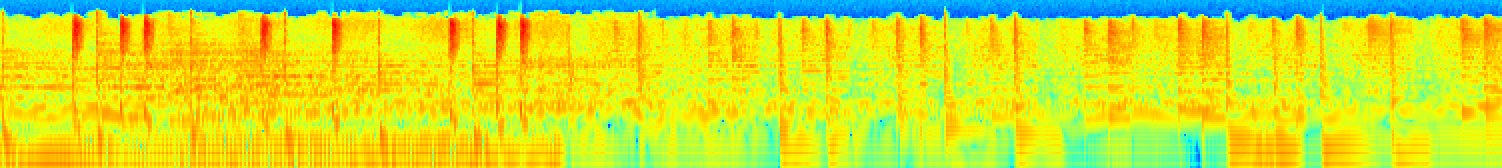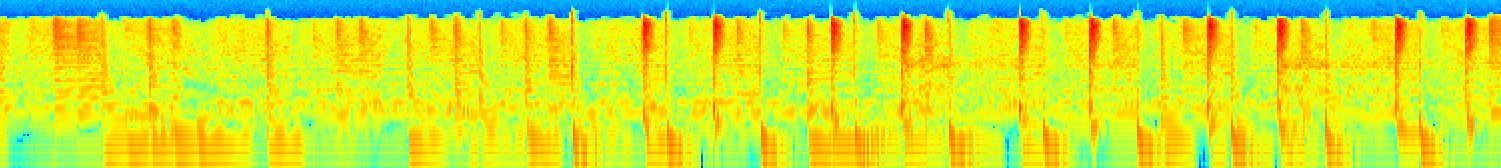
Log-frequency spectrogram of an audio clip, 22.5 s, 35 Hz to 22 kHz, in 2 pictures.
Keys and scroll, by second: 2.1 t, 2.5 Escape, 5.8 space, 12.7 Escape, 13.2 shift+Page_Up, 13.8 Escape.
